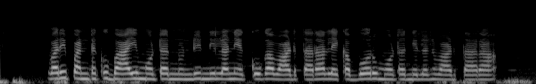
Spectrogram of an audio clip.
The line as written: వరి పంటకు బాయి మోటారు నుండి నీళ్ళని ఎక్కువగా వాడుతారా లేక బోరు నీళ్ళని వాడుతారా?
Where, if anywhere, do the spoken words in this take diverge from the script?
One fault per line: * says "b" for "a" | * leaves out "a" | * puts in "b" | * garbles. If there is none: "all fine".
* puts in "మోటారు"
